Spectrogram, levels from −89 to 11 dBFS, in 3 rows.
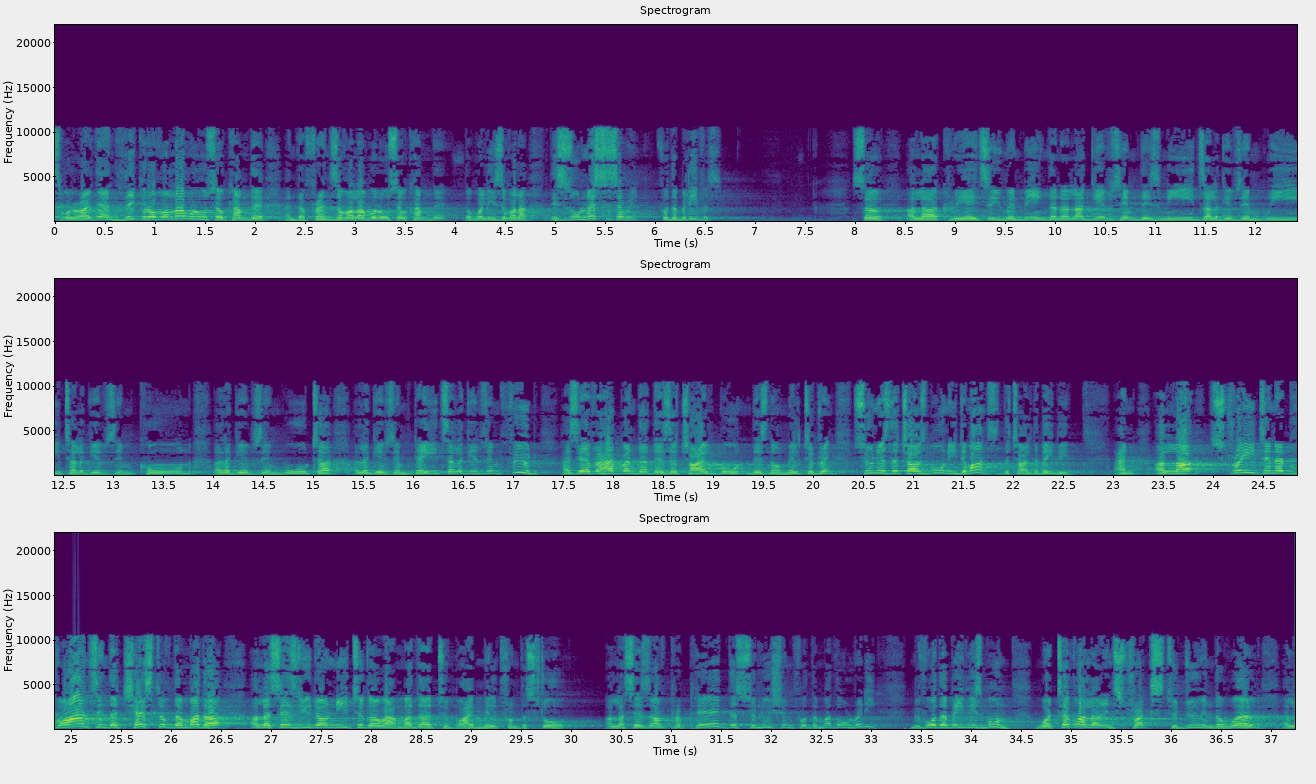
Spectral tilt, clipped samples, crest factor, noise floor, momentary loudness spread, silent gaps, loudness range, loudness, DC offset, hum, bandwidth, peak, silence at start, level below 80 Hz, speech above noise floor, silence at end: -3.5 dB/octave; under 0.1%; 16 dB; -54 dBFS; 11 LU; none; 8 LU; -16 LUFS; under 0.1%; none; 11 kHz; 0 dBFS; 0 s; -54 dBFS; 38 dB; 0 s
